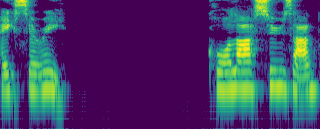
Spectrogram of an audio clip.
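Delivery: very loud, high-pitched Liverpool Scouse accent. Speaking to siri so it will call suzanne: scouse accent. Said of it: "I have to do the Scouse accent".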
